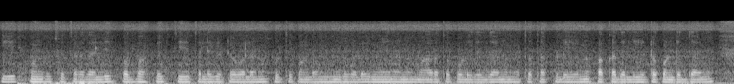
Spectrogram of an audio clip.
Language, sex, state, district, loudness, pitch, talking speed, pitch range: Kannada, male, Karnataka, Koppal, -15 LUFS, 115 Hz, 130 wpm, 115-120 Hz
